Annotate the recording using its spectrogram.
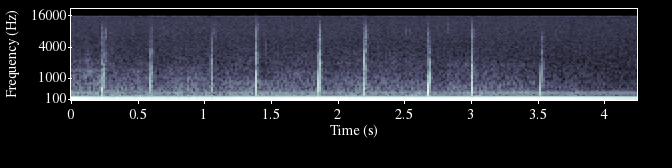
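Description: Synthesizer film score: a low note held steady under a regular ticking pulse, about three to four clicks a second.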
